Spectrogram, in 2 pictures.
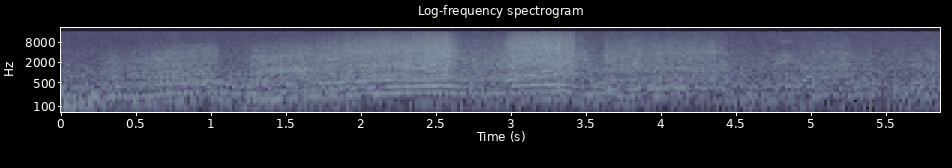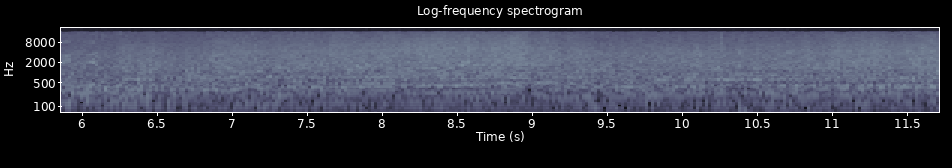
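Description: A field of NASCAR stock cars in the NASCAR Racing 2003 video game fires up and revs, a dense, continuous engine drone with rising and falling pitches from several cars at once, all at steady loudness.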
